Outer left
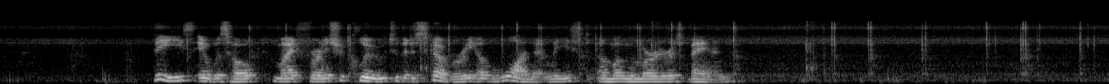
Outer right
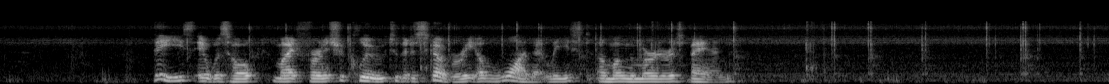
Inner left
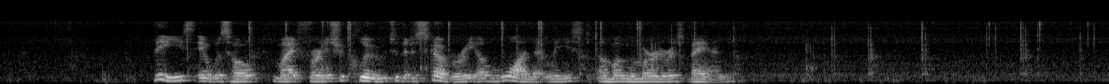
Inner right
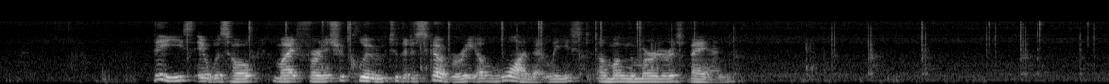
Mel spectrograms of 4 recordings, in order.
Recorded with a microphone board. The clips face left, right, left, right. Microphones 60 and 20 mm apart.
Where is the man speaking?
25° right (ahead or behind), 1.0 m.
